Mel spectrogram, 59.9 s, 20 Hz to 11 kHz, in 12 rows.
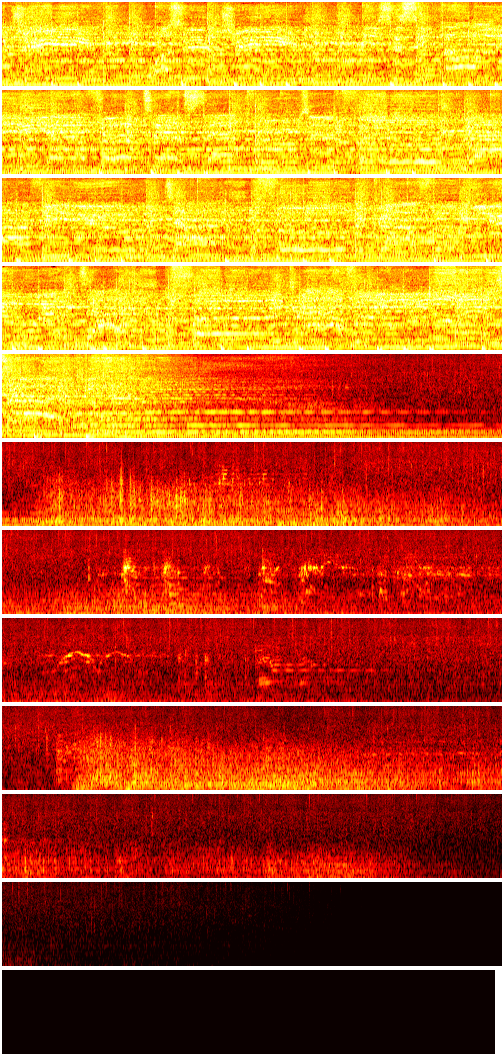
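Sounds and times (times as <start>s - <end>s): rumbling thunder: 0.0s - 21.4s, 25.0s - 39.6s, 40.2s - 50.3s
steady rain: 0.0s - 53.8s.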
